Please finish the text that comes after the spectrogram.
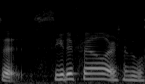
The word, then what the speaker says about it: Cetaphil: talking about a little earlier yeah um i pronounced it cetaphil or some people say cetaphil it's c e t a p h i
